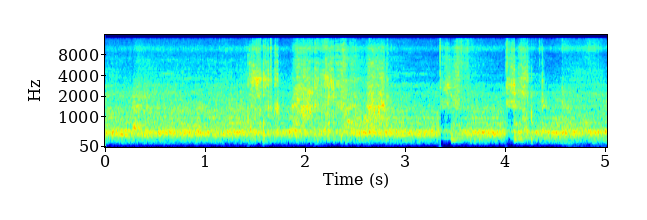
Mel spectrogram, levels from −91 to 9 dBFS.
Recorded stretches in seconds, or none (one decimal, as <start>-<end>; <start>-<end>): 0.0-4.5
